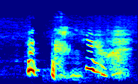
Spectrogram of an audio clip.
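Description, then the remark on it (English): A loud sneeze: a sharp voiced intake breaks into a noisy, explosive burst, followed by a shorter trailing gasp, all heard alone without other talking. “Bless you. Excuse me.”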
